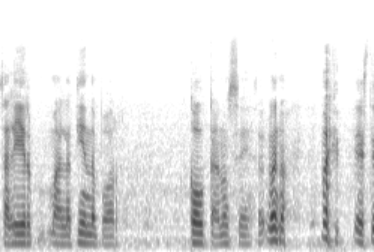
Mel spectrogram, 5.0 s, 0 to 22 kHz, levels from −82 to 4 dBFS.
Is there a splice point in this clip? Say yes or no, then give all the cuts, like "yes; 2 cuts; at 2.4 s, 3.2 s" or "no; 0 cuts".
no; 0 cuts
